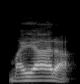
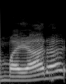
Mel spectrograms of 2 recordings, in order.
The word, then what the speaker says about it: Mayara: And please help me as I pronounce her name. Is it Mayara? I don't think I could say it properly. Mayara. Mayara. So Mayara is a devoted behavioral holistic nutritionist and a Reiki healer.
